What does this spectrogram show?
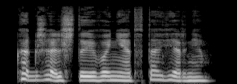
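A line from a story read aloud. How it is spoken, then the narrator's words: Sighed. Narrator (Russian): вздохнула я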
